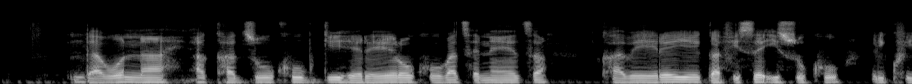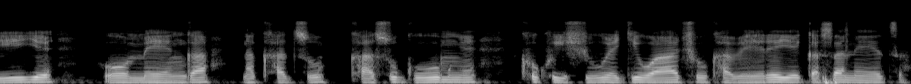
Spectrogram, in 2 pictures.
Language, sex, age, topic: Rundi, male, 18-24, education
